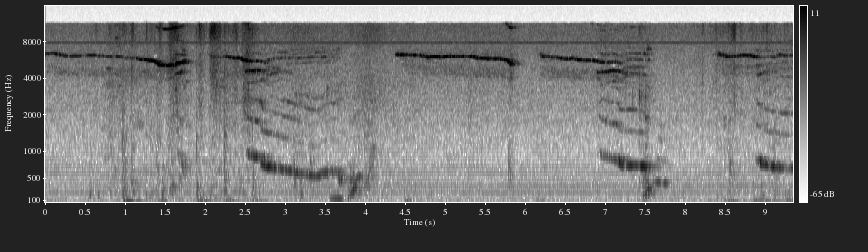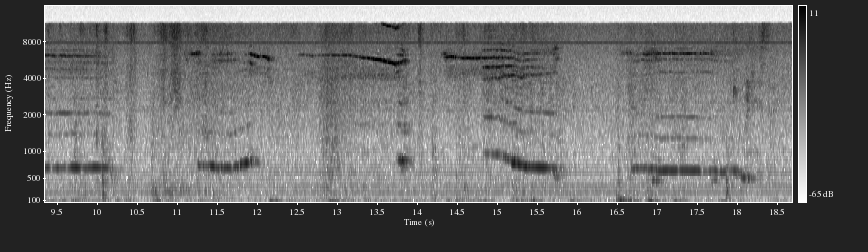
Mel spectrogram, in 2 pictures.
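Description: A dog whining over and over: high, thin whines and cries that slide down in pitch, coming a second or two apart.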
